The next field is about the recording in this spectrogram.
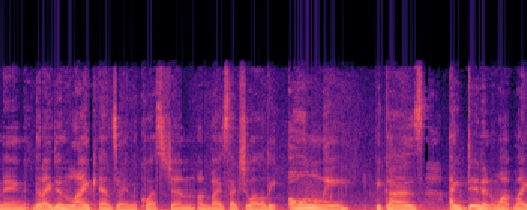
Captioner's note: none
